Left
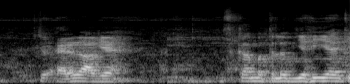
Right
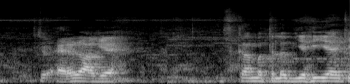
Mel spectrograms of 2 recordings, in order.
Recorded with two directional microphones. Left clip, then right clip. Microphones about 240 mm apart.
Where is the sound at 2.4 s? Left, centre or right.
Centre.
